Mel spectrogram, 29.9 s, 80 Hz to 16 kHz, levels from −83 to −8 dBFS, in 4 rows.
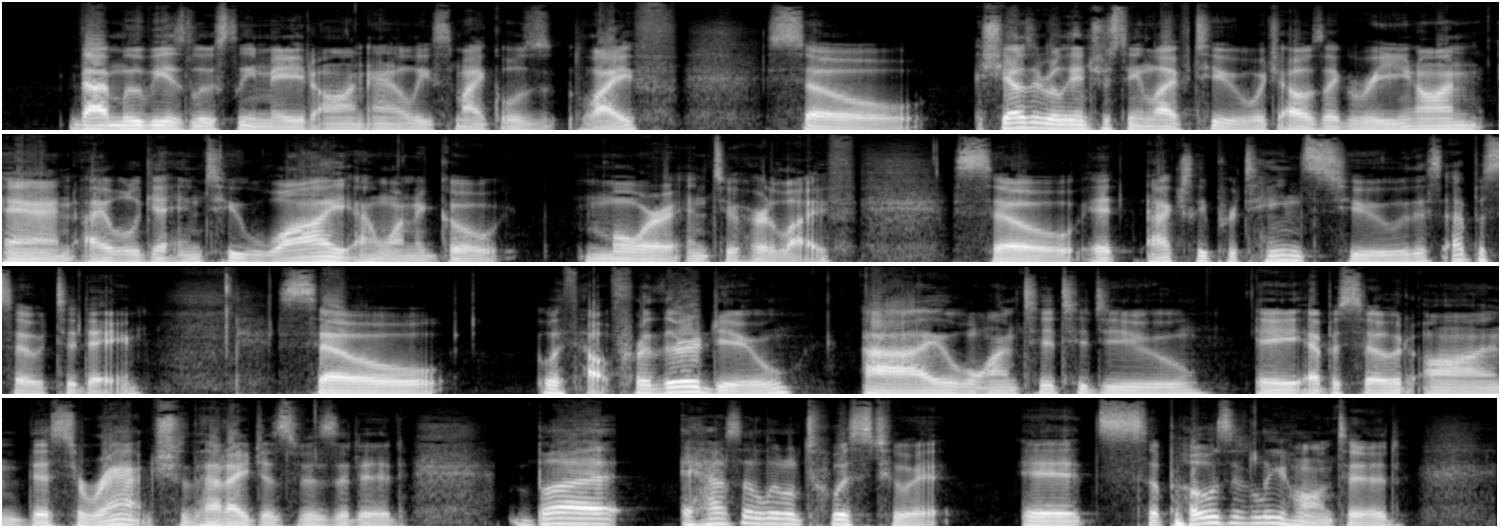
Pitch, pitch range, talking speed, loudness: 95 Hz, 90-110 Hz, 145 wpm, -16 LUFS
